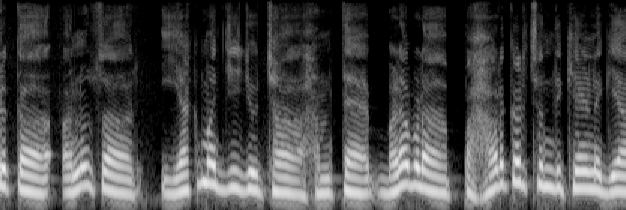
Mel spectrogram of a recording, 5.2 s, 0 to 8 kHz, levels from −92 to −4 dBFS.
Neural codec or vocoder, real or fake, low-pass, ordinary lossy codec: none; real; none; none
